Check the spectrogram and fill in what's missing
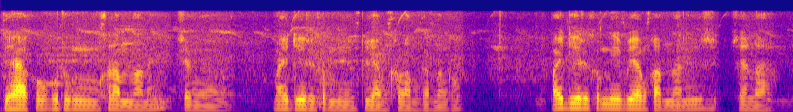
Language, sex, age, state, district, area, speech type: Bodo, male, 45-60, Assam, Udalguri, rural, spontaneous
